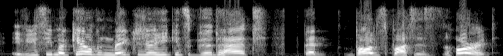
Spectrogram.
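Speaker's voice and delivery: loud, high-pitched calling out. Replying to a telepathic message by yelling aloud in character: character yelling from afar. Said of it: "a random passerby yelling".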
